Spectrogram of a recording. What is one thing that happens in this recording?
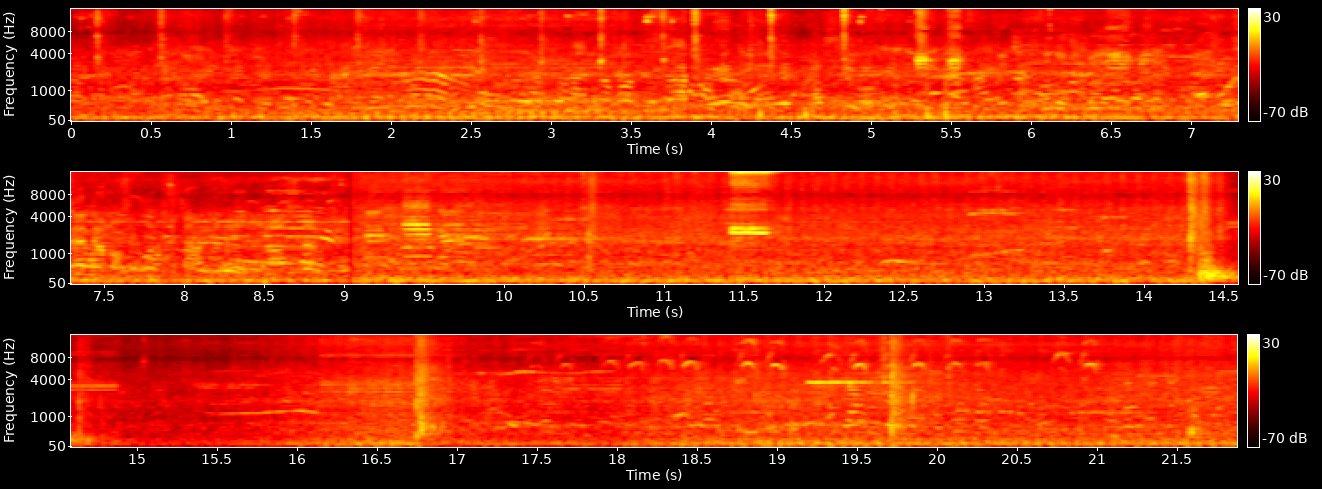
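A crowd of people chatter all around outdoors.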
